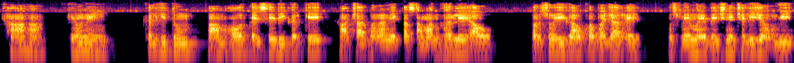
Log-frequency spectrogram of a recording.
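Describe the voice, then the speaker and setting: A man's voice: on the high side, steady tone, measured pace, pitched above the performer's own voice. A man voicing a poor, proud, hardworking village mother in a cartoon moral story, plain-spoken and dignified. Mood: willing, practical. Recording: distant voice over faint music.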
